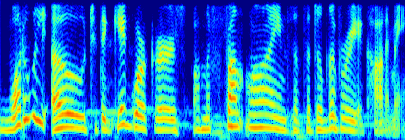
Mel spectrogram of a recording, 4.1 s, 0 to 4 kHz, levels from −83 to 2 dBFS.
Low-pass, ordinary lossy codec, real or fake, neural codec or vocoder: 3.6 kHz; Opus, 32 kbps; fake; codec, 24 kHz, 3 kbps, HILCodec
